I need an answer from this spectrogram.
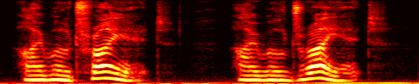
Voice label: I will try it I will dry it, mono; SummerSchool2021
